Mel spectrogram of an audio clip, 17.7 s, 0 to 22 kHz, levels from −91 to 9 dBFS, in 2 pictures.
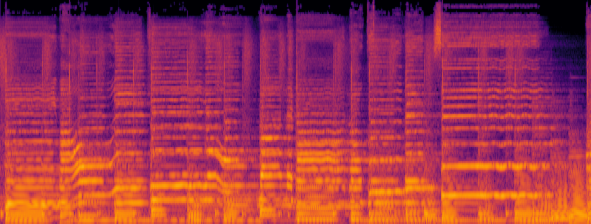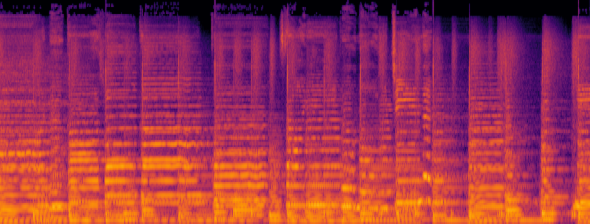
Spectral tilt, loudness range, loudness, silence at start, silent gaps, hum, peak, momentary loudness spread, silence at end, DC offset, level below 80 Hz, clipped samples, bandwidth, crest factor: -5 dB/octave; 1 LU; -13 LUFS; 0 s; none; none; 0 dBFS; 4 LU; 0 s; 0.2%; -26 dBFS; under 0.1%; over 20 kHz; 12 dB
